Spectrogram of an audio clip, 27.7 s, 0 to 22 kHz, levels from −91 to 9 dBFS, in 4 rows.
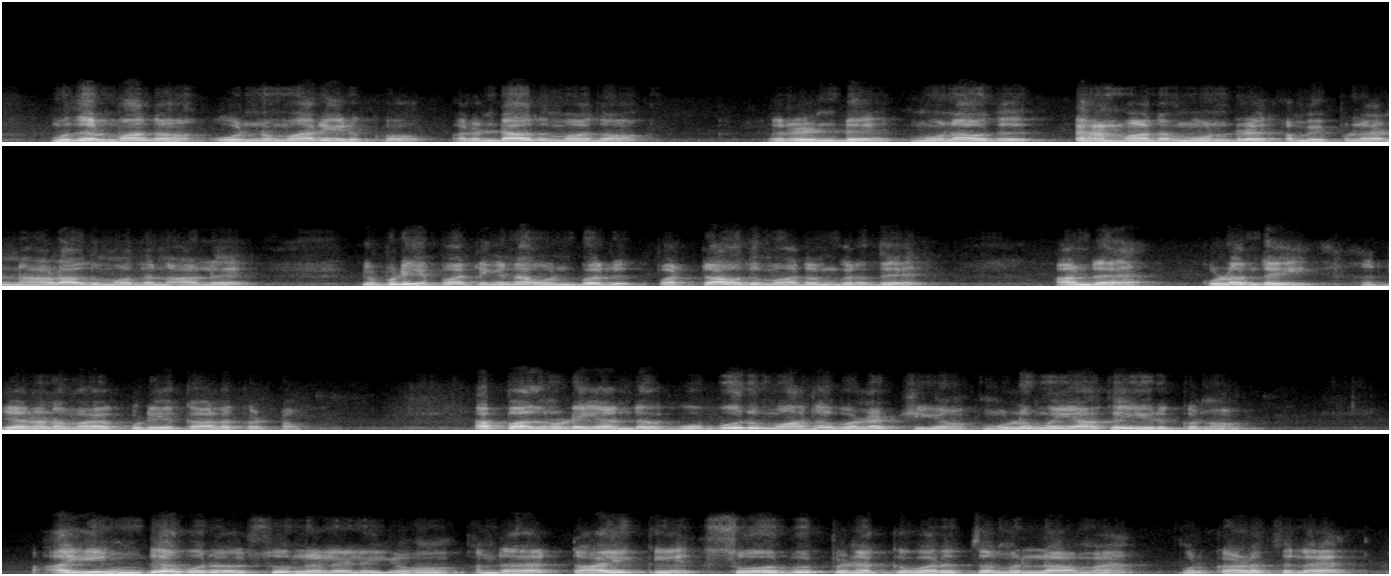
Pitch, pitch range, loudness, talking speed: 150 Hz, 140-175 Hz, -19 LUFS, 95 wpm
